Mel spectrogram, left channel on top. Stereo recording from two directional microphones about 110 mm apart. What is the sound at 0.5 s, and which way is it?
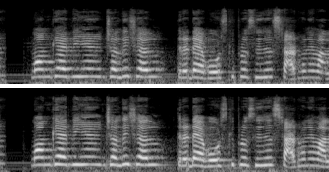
A woman's voice, 35° right (ahead or behind).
